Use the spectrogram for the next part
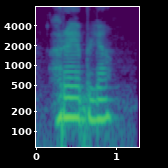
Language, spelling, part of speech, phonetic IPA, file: Ukrainian, гребля, noun, [ˈɦrɛblʲɐ], Uk-гребля.ogg
- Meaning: dam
